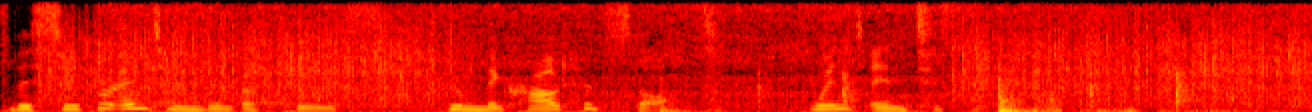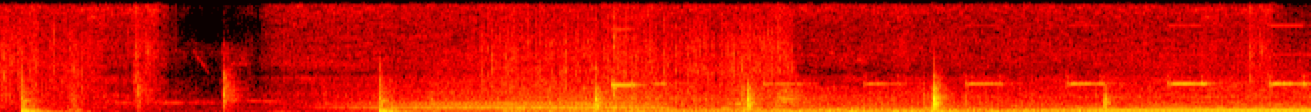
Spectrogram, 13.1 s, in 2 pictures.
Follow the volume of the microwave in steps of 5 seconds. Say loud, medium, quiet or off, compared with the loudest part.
off, loud, loud.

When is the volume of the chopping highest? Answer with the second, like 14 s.
11 s.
